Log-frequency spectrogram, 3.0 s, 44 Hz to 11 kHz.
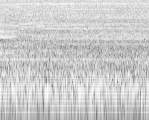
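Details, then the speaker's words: Ultrasonic cleaner tank cleaning the wood mill engine's carburetor, a 60-minute cycle, with a steady high-pitched buzz and hiss while a white cloud of debris blows out of the jet and bowl; normal operation. "um you can hear it buzzing foreign end of where that jet is you can see like that white almost like a cloud coming out"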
